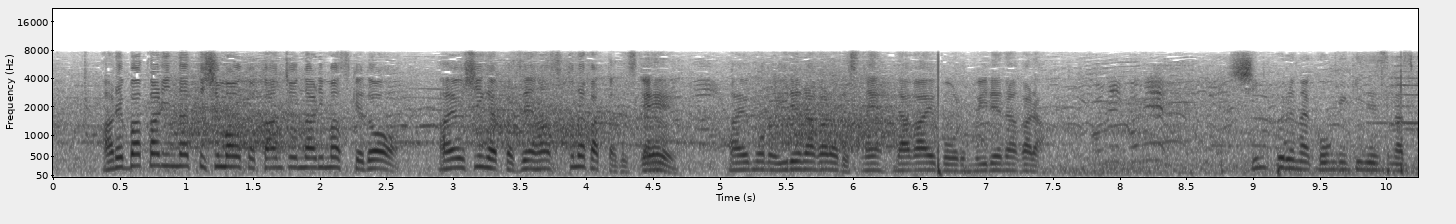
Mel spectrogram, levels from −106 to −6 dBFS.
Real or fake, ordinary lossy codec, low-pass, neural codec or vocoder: real; none; none; none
